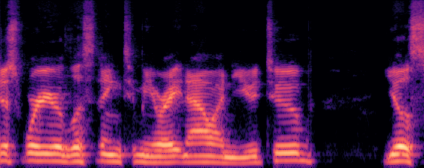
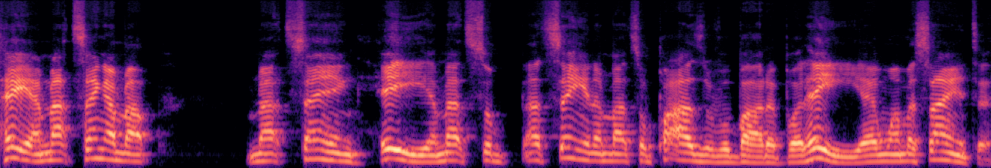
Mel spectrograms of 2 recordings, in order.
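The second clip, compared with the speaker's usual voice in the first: put-on Italian accent in a character voice; 3 semitones higher than usual. Retelling how an Italian guy answers people's questions, in an Italian accent impression. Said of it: "That's my Italian voice".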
